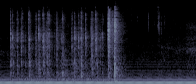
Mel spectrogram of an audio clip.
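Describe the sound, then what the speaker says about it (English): Rapid keystrokes on a computer keyboard as search terms for home renovation are entered, a quick uneven run of clicks over a steady low hum, ending in a couple of sharper taps before going quiet. "we're going to start typing in those combinations of terms"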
